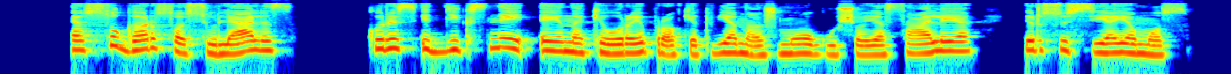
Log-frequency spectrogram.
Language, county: Lithuanian, Vilnius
